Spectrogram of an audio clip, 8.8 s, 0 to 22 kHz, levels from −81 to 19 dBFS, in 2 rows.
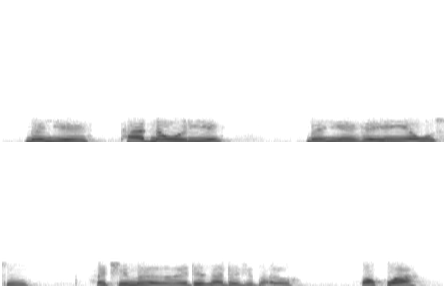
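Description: Speech passed through a G.729 codec, the G.729A variant, and its damage is plainly audible for the whole clip. The coder models each 10 ms frame as a vocal tract filter fed by a pitch predictor and a handful of pulses, at a rate that sounds like 8 kbit/s. Nothing above 4 kHz survives, so the speech is band-limited, slightly rough and synthetic in tone. Between 7.00 and 7.23 s there is VoIP packet loss concealed by the speech codec. Roughly 40 ms of audio went missing, scattered across an 80 ms stretch, with no single gap longer than 20 ms. The decoder filled each hole by stretching its last pitch and filter settings while turning the gain down, so that stretch turns into a fading, buzzy or noisy extension of the voice. Because each frame builds on the one before, the speech stays weak and smeared after the dropouts until the decoder settles again around 7.23 s.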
